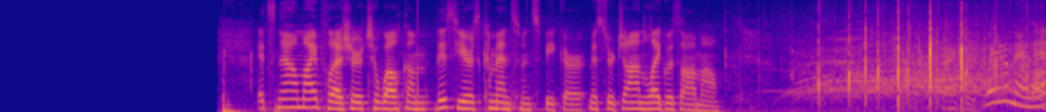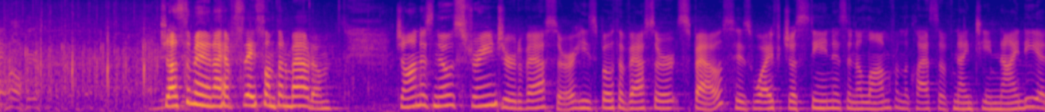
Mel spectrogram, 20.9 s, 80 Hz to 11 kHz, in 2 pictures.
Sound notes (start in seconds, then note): 7.5 crowd clap; 7.5 crowd applause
